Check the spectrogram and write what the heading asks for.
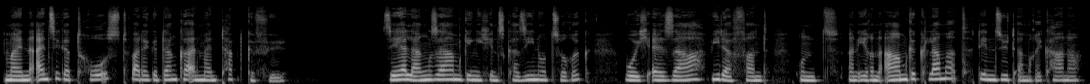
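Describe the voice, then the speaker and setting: Breathy woman reading a novel softly. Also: medium pitch, steady tone, normal speed, dry recording, studio quality. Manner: soft, often drops to a near whisper. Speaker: audiobook narrator. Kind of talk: first-person novel reading.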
